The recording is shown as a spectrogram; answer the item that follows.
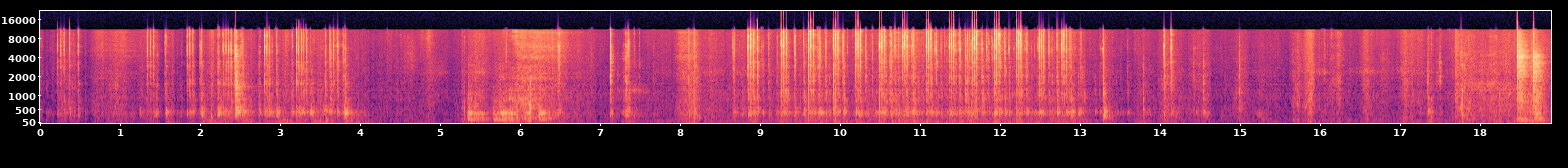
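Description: Hand ratchet wrench clicking in runs of rapid clicks as the bolts of a motorcycle's rear brake caliper are tightened, the fastest run about halfway through, with light clinks of the tools being handled.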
